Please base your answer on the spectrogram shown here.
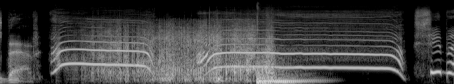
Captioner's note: screaming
